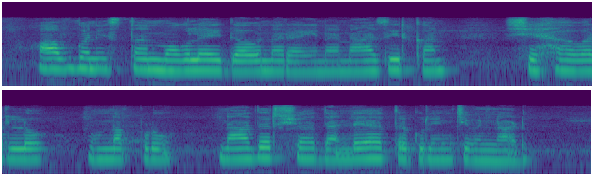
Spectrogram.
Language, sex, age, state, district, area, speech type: Telugu, female, 18-30, Andhra Pradesh, Guntur, urban, read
